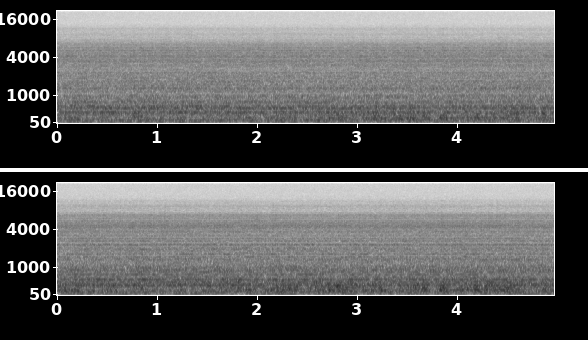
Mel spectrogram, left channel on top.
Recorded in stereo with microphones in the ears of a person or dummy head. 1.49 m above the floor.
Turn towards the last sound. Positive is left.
turn(degrees=-85)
